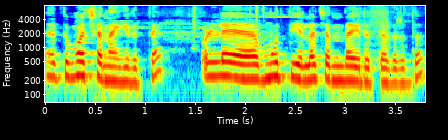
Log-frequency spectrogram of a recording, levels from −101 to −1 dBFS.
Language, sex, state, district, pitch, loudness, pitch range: Kannada, female, Karnataka, Shimoga, 230 Hz, -15 LUFS, 200-245 Hz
